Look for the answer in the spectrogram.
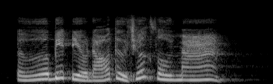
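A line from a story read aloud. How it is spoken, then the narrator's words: Smiling reply. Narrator (Vietnamese): Nó mỉm cười trả lời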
